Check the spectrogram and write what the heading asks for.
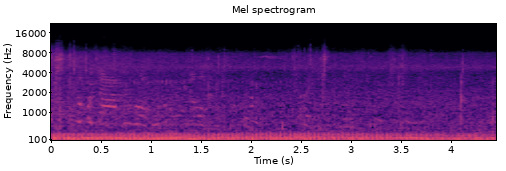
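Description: Baby macaque giving a quick series of short, high, squeaky cries in the first second, which then fade out. A steady low hum runs underneath.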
